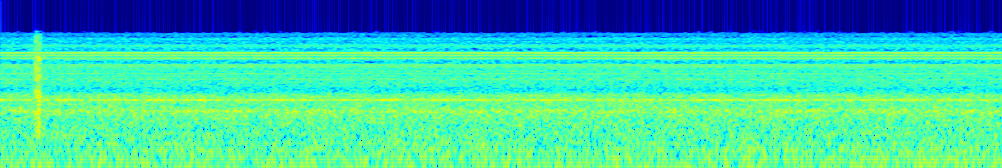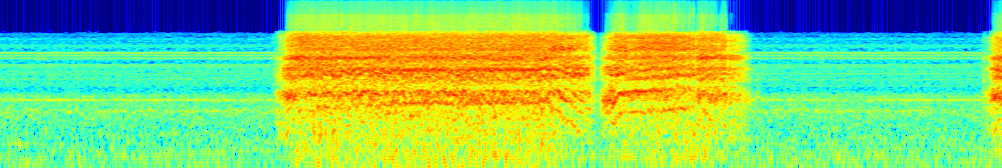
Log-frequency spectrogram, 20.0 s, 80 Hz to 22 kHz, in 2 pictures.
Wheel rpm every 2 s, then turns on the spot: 0, 0, 0, 0, 0, 0, 50, 150, 80, 0.
none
